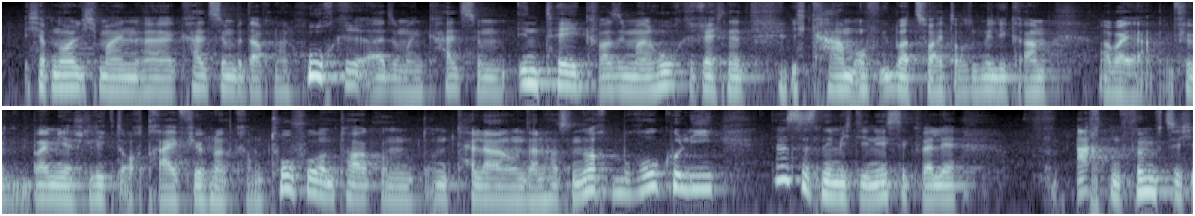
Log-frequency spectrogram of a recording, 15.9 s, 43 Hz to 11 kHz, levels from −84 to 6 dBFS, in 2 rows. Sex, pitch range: male, 105-170 Hz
